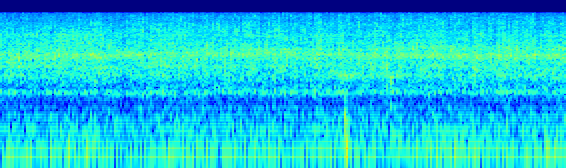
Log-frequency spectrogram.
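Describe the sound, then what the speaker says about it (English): Beef tips searing in a Farberware pressure cooker give a continuous loud, close hiss and sizzle with a few faint clicks of stirring and no talking. "Just searing it a little bit, searing the flavors"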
